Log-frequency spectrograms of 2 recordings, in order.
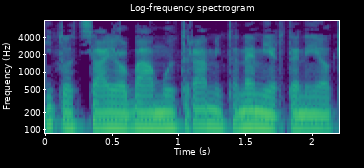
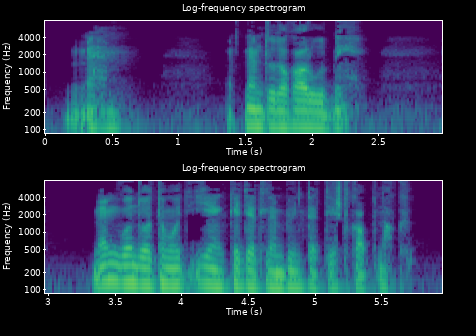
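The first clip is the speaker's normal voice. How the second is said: ordinary delivery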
